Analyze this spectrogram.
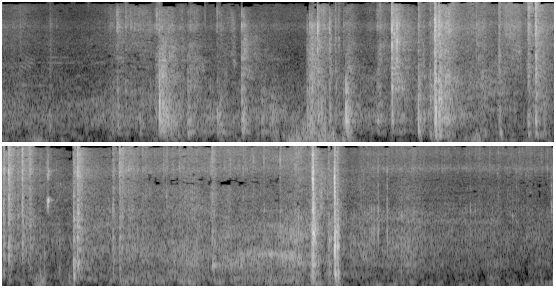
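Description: Skateboard on concrete: wheels rolling with repeated clacks and knocks of the board, the two loudest close together about six and a half seconds in.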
